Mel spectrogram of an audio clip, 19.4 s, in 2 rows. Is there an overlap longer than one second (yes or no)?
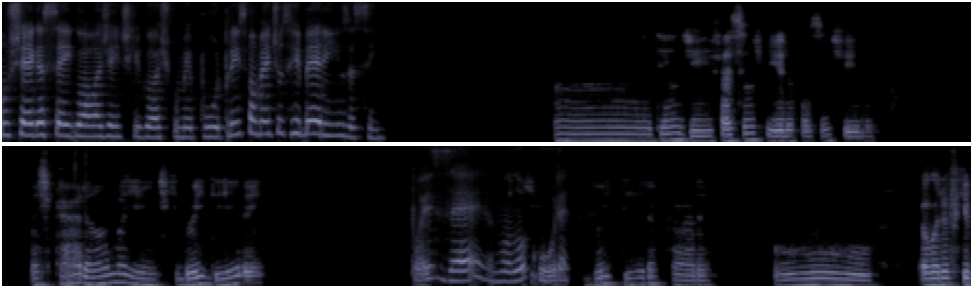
no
